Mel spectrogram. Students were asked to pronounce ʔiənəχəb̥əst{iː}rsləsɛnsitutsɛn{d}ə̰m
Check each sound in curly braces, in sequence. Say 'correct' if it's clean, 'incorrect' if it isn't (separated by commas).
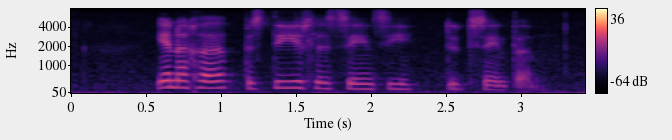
correct, incorrect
